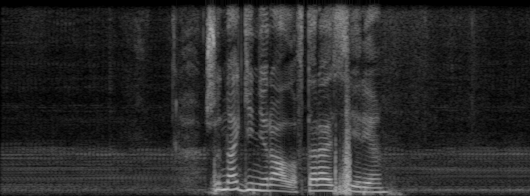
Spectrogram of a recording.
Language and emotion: Russian, neutral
